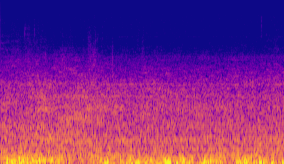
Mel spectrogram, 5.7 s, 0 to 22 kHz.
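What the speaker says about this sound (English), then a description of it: "Have an A320 here in the alley." A JetBlue Airbus A320 bound for Fort Lauderdale idles in a taxiway alley at Boston Logan Airport, giving a steady, moderately distant jet-engine roar with no breaks.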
